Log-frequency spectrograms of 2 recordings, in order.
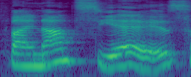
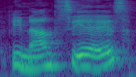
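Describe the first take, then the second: First: Financiers said as "ai-nan-see-ays", the first sound dropped; misread word. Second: Financiers said "fee-nan-see-ays" with the F; corrected word. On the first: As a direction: stumble over financiers without the F. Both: Shown as a demonstration. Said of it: "I guess you say".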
